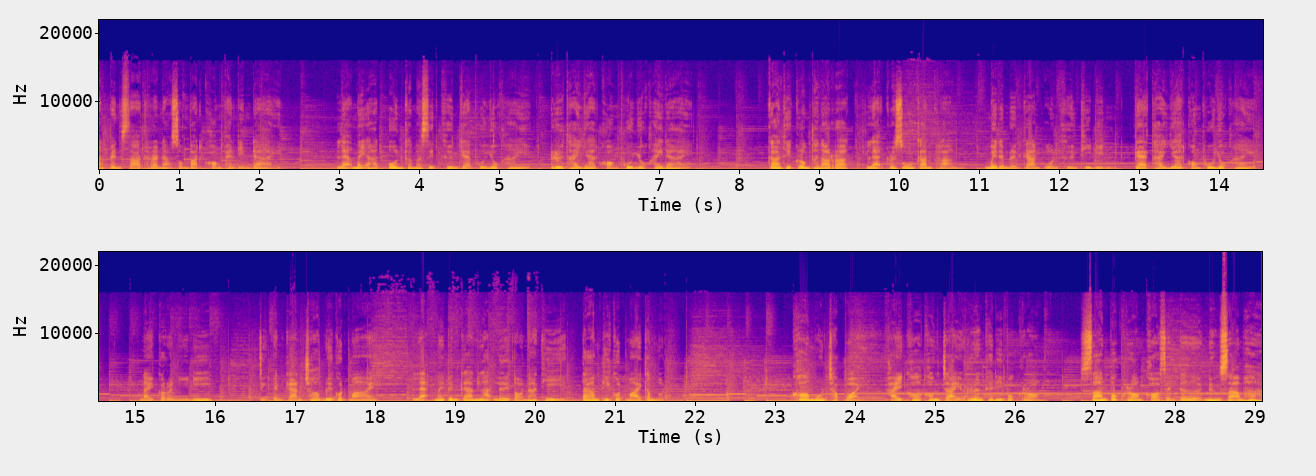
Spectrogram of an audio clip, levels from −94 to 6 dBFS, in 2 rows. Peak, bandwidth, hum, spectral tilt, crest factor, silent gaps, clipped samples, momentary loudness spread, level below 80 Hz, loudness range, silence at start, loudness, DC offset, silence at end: 0 dBFS; 16 kHz; none; -5.5 dB/octave; 14 dB; none; under 0.1%; 12 LU; -30 dBFS; 4 LU; 0 s; -14 LUFS; under 0.1%; 0 s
